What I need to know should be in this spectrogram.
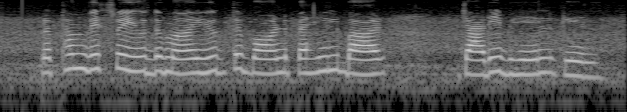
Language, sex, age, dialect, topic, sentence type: Maithili, female, 18-24, Southern/Standard, banking, statement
